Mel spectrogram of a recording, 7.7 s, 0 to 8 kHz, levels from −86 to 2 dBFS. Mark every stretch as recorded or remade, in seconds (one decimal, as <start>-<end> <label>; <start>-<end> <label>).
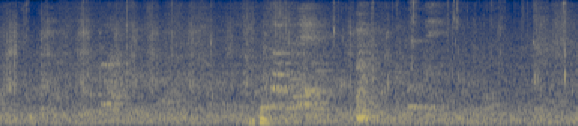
0.0-0.8 recorded; 0.8-3.4 remade; 3.4-6.6 recorded; 6.6-7.3 remade; 7.3-7.7 recorded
